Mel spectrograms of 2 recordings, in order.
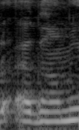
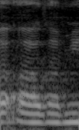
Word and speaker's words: आगामी: से लिखा जाएगा और अगामी नहीं होता आगामी होता है निम्न में से वर्तनी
